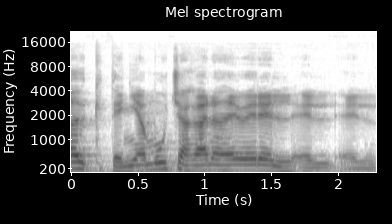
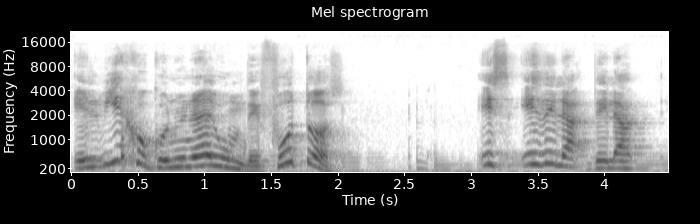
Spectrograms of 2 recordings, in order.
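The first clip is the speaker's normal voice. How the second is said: raised, exasperated mocking tone; mock the old man, pitched up; high mocking voice; 9 semitones higher than usual. Mocking old man with photo album.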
